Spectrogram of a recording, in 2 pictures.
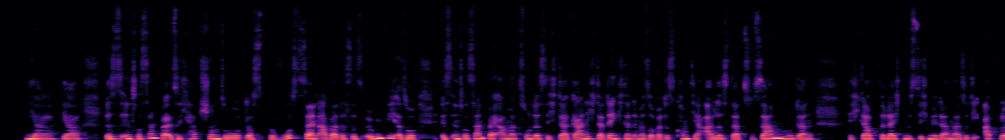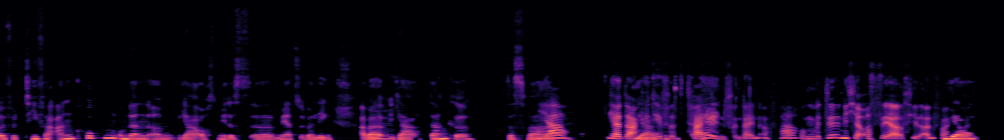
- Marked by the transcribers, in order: joyful: "Ja, ja danke dir fürs … viel anfangen konn"
- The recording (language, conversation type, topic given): German, advice, Wie kann ich es schaffen, konsequent Geld zu sparen und mein Budget einzuhalten?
